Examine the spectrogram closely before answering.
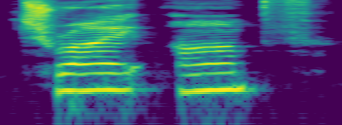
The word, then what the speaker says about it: triumph: Can you can you see the triumph? Yes. Yes. Triumph. Yes. Perfect. Triumph. So it sounds like ump with a t. So it's like um mf, right? Umph with a t.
